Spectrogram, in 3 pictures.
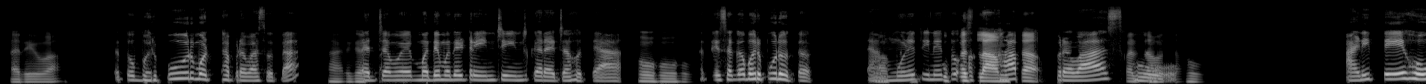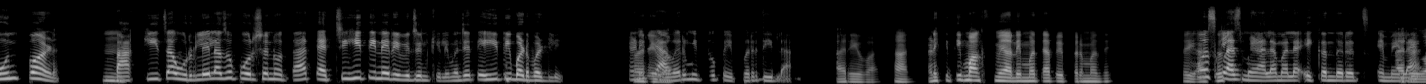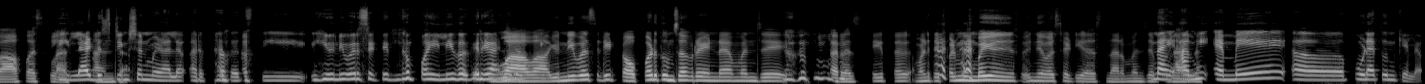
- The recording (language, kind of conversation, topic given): Marathi, podcast, शाळा किंवा महाविद्यालयातील कोणत्या आठवणीमुळे तुला शिकण्याची आवड निर्माण झाली?
- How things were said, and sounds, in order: unintelligible speech; in English: "चेंज"; in English: "पोर्शन"; chuckle; chuckle; laughing while speaking: "ती युनिव्हर्सिटीतून पहिली वगैरे आली होती"; in English: "फ्रेंड"; chuckle; giggle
